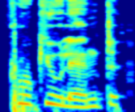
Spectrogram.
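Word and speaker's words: truculent: अगर आपको इंग्लिश में कहीं पर बीच में सी यू लिखा मिले तो हम लोग सी यू को पढ़ते हैं क्यू।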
